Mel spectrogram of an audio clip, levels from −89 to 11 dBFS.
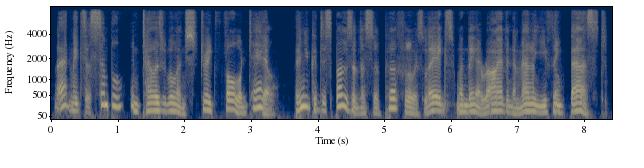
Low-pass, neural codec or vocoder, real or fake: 7.2 kHz; codec, 16 kHz in and 24 kHz out, 0.6 kbps, FireRedTTS-2 codec; fake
